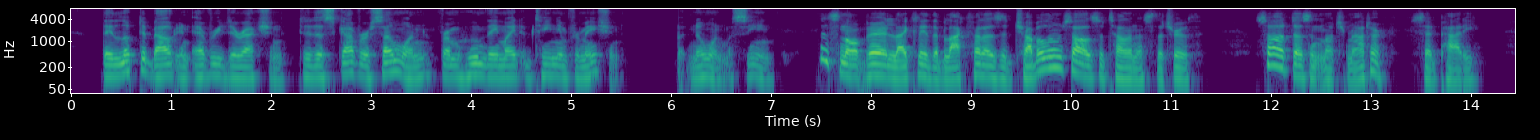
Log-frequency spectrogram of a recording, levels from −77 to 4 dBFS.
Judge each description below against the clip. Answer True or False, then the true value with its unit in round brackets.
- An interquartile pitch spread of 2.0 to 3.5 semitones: True (2.9 semitones)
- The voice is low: True (110 Hz)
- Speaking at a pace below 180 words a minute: False (185 wpm)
